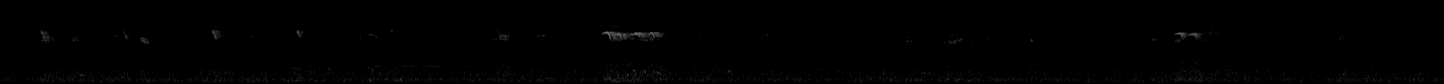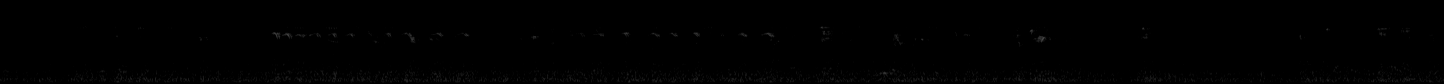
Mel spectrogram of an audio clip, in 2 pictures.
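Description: Faint outdoor ambience of birds and insects chirping: scattered short chirps, two louder ones about six and twelve seconds in, and a quick run of chirps in the second half.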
